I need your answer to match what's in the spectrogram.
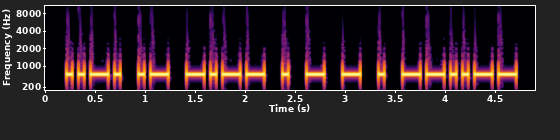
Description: Morse code, heard as a keyed tone, about 20 wpm, 700 Hz. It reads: FAYETTE,
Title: Practice QSO - Exchange 1 - Beginning - 20wpm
